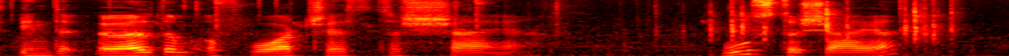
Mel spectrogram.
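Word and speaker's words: Worcestershire: get the earldom of warchestershire am i interested in the earldom of warchestershire woostershire ah yes i think that's the that's the wooster shell right that's how i pronounce it from him i could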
